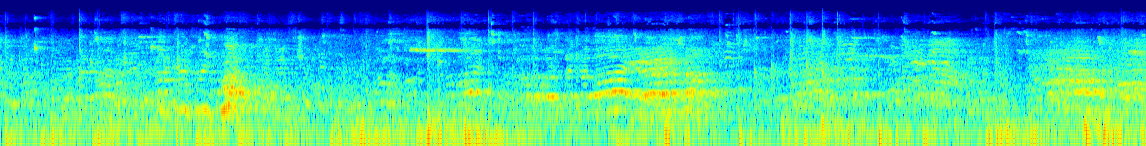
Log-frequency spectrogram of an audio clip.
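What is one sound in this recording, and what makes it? Sneakers squeak on the wooden court.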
